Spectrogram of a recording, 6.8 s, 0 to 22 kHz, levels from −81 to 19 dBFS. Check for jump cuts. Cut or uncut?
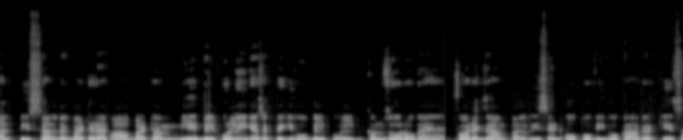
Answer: cut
